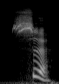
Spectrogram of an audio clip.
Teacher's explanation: number four S this is a fast falling tone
